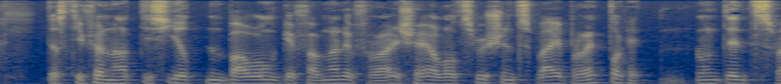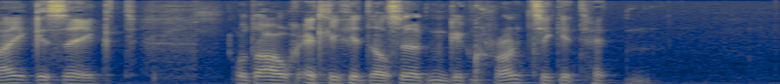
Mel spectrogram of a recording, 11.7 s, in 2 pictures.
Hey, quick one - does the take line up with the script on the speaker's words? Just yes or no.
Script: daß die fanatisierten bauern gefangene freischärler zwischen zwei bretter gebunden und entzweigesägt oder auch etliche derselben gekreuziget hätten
no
